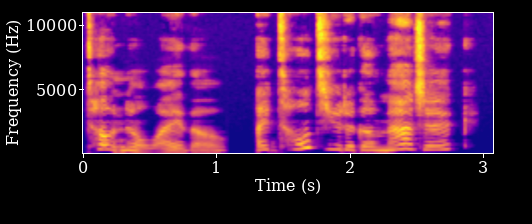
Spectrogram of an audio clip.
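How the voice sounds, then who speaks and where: A woman's voice: high-pitched, expressive, unhurried, no echo, clean studio sound. A woman voicing a perky, teasing young catgirl mage in an audiobook. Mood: cheerful. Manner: playful, teasing. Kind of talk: audiobook character acting.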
